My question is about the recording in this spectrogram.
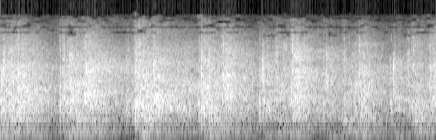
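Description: Many members of a legislative chamber applauding with a dense, irregular patter of desk taps and hand claps, steady and fairly loud.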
